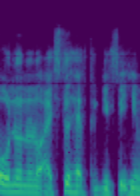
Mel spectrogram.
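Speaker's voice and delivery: usual speaking voice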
